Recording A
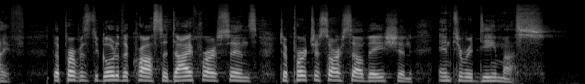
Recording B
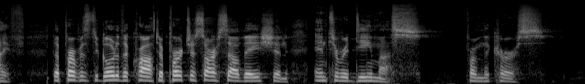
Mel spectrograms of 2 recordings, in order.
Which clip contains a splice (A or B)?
B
